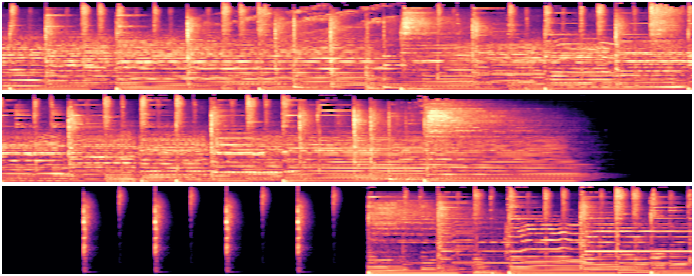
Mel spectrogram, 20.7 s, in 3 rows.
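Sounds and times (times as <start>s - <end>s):
strings in F major: 0.0s - 12.9s, 17.5s - 20.6s.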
